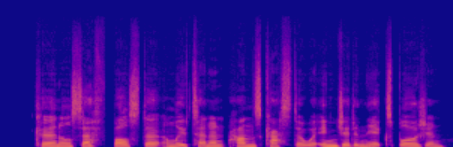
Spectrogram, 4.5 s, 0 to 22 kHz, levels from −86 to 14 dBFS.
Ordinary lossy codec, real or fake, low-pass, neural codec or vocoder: none; fake; 19.8 kHz; vocoder, 44.1 kHz, 128 mel bands, Pupu-Vocoder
